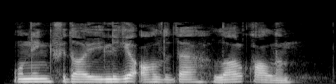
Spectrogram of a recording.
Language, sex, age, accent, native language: Uzbek, male, 18-24, Andijon, Uzbek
